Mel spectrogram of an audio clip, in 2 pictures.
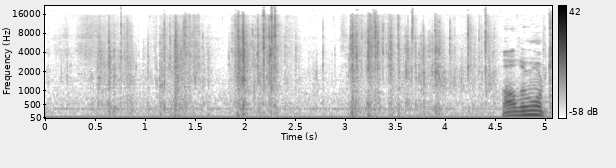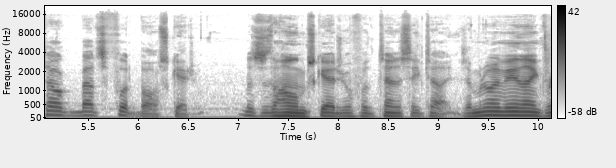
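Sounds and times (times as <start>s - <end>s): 
newspaper pages rustling and crinkling while handled: 0.0s - 4.6s
steady low hum: 0.0s - 10.1s
speech: 4.6s - 10.1s.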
